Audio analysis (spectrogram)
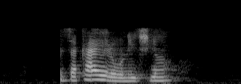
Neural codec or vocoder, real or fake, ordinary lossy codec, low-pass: codec, 16 kHz in and 24 kHz out, 0.6 kbps, FireRedTTS-2 codec; fake; none; 5.4 kHz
